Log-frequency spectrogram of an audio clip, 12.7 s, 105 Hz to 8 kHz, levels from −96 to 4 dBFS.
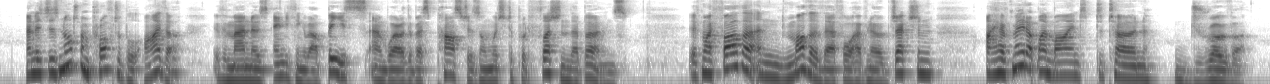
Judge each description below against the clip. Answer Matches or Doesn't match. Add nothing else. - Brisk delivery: Matches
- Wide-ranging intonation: Matches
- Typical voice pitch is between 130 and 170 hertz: Matches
